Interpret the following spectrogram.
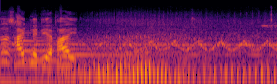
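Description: Ambulance siren wailing, its pitch wavering up and down about twice a second, over the steady beat of a motorcycle engine. A few quick rising-and-falling sweeps fill the first second.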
